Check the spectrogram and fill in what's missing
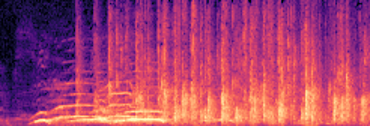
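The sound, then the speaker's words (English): An audience gives what is called a Christian clap, a dense patter of many hands, with a few rising whoops and cheers over the first two seconds before the applause carries on alone at a moderate level. “It's still a bit of a Christian clap.”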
